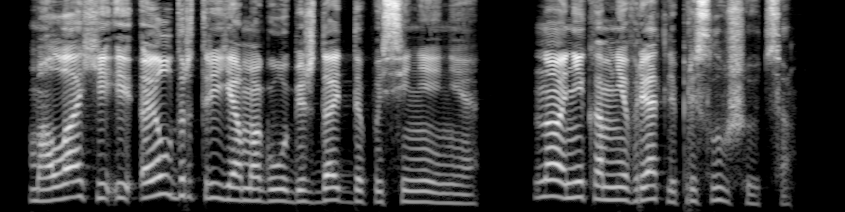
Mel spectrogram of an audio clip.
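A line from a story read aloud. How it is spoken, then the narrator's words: Tired. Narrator (Russian): устало объяснил Люк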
